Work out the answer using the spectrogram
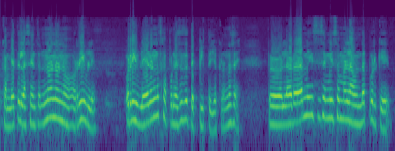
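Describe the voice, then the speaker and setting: A woman from Mexico with a Mexican accent, talking in a blunt, slangy casual rant full of fillers and swearing. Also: mid-range voice. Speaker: vlogger. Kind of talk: casual ranting monologue.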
